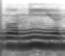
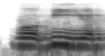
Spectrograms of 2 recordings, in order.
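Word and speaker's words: غبي: Tadi sepintas sana bacanya kayak goniyun ya, gobiyun. Nah, kalau kita salah memberi harokat, artinya jauh ya, kaya dan bodoh.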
